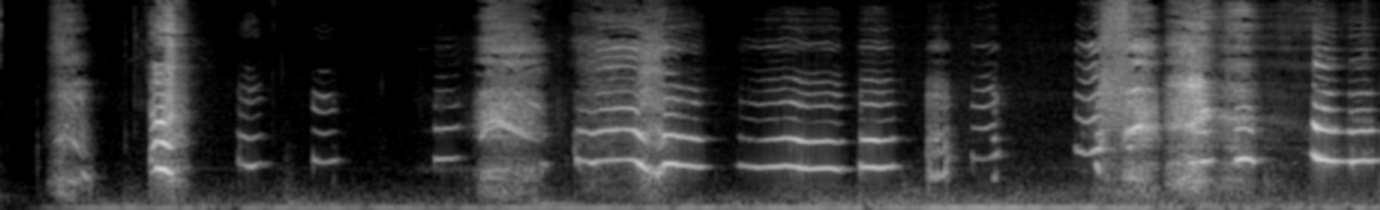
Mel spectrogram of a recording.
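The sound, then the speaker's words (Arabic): A woman cries and wails outside a doctor's office at a clinic in winter, with sharp gasping breaths, trembling drawn-out moans and whimpers coming in repeated bursts. No words are spoken. “وذات يوم سمع العاملون صوت امرأة تبكي خارج مكتب الطبيب”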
